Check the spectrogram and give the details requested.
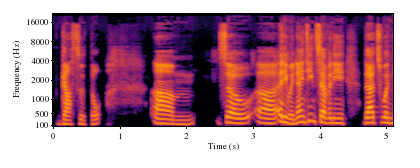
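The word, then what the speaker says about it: ガスト: In Japanese, it's pronounced Gasuto.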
